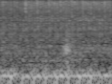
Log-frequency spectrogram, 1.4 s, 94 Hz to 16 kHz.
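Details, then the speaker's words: Rebuilt 40HP air-cooled VW engine from a 1962 Type 2 bus that sat over 40 years, after first start: smooth, even low idle with steady beat, no knocks, ticks or misses, running cool; normal idle. "happy now it's coming back to idle real nice I don't want smooth yeah buddy real nice hardly making any eat at all it's running really cool"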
